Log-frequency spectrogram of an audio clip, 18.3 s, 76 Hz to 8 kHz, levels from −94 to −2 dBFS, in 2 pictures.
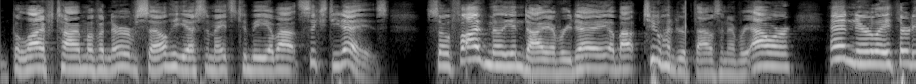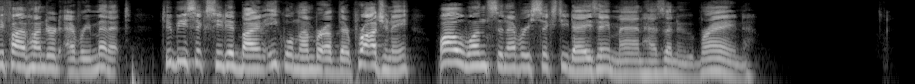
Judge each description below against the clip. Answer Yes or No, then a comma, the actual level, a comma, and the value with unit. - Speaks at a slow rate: No, average, 165 wpm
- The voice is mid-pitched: Yes, medium, 180 Hz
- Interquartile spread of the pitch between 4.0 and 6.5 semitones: Yes, average, 4.9 semitones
